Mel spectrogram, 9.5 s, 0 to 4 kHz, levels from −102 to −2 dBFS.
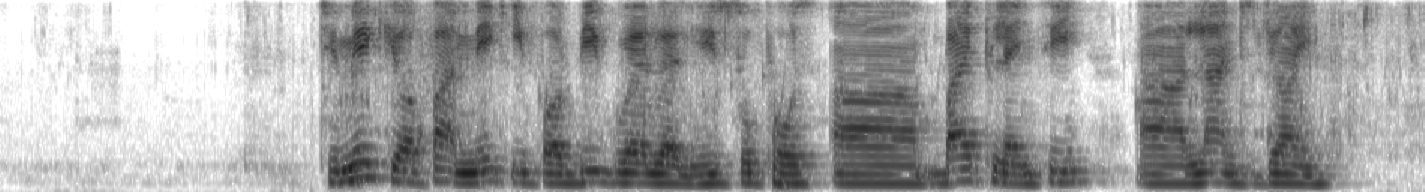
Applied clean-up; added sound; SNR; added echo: neural separator model SepFormer DNS4.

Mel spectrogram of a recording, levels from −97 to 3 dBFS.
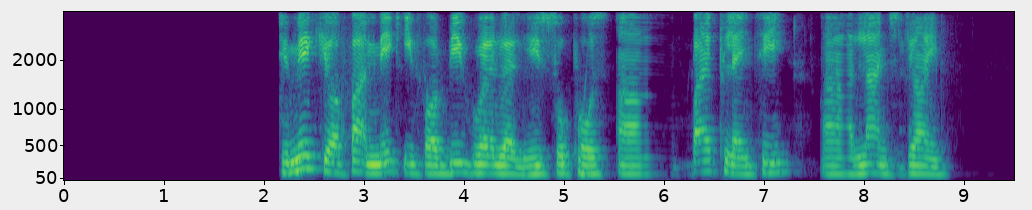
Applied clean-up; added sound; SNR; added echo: neural mask model DeepFilterNet 3.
